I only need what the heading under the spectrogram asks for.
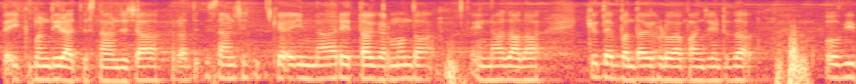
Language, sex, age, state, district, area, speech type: Dogri, male, 18-30, Jammu and Kashmir, Kathua, rural, spontaneous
